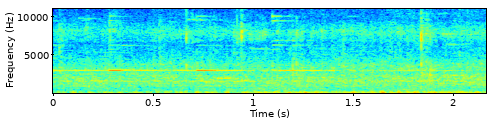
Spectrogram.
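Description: A motor vehicle's engine running steadily at low speed, a continuous low rumble.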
